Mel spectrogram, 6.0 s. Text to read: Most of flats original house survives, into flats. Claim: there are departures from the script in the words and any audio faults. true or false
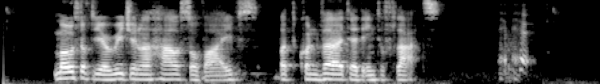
true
